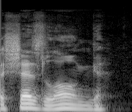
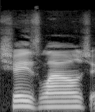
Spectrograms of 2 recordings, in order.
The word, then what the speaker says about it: chaise longue: It's a chaise longue. – Oh, God. – I knew it. I know you can't try to do an end run on this guy and he tackled you. No, well, yeah, it has both, I guess both pronunciations are appropriate. Chaise lounge and whatever you just said.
